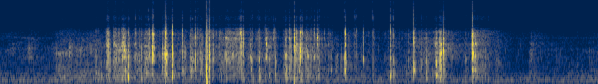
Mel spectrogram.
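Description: A plastic packet crinkles and rustles as it is handled.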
